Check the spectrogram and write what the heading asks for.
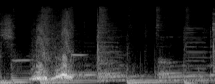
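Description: Background music with a steady low beat, and a short dog vocalization from a corgi about half a second in.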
